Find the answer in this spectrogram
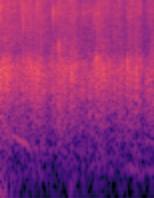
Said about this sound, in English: No, I'm just saying that crowd, man, they won't stop. They're still cheering for you, but it's very faint. Yeah, it's just my mom in the back.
